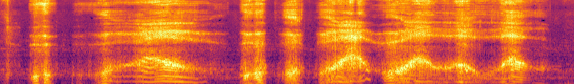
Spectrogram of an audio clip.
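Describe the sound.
A person imitates a zombie with guttural vocal groans: a few short grunts, then long, wavering moans that rise and fall in pitch, broken by brief choppy bursts, with no ordinary talking.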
